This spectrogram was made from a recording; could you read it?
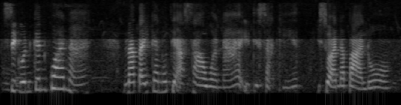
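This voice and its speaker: A woman's voice: mid-range voice, steady tone, moderate pace, close to an everyday voice. An actress playing a polite, earnest, grateful young working woman and devoted daughter in a radio drama. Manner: deferential, earnest. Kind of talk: Ilocano radio drama acting. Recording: dull, noisy old radio drama recording.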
